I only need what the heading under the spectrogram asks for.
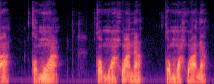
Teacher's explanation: un fenómeno común en el español dominicano y es la contracción de grupos vocálicos en diptongos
